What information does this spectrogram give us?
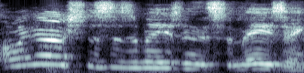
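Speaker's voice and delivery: put-on very high, excited, starstruck gushing. Retelling how new agents talk to the speaker: imitating excited new agents. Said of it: "they're always so excited".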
